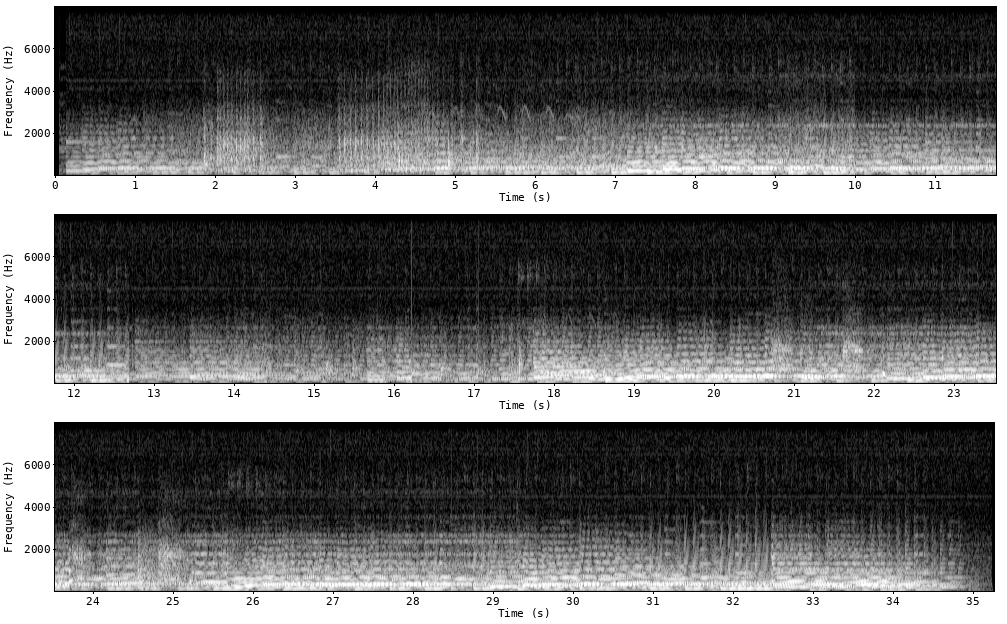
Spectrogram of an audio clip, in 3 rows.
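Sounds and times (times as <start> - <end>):
uptempo dramatic theme music: 0.1 - 35.2.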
